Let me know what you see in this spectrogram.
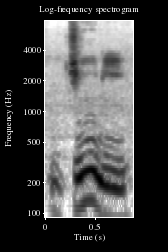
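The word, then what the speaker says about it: Gini: it the genie coefficient this is pronounced genie the genie coefficient um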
